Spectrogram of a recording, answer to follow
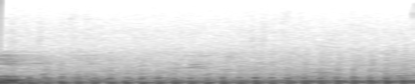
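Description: Helicopter in flight, its main rotor making a rapid, steady beat as it approaches.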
